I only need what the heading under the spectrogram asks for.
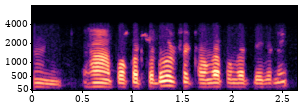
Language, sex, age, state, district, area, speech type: Odia, male, 45-60, Odisha, Sundergarh, rural, conversation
